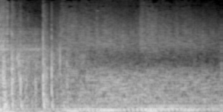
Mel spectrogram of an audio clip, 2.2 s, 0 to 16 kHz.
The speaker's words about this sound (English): The deafening explosion of the 8 rifles was the last thing Ahmed heard.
